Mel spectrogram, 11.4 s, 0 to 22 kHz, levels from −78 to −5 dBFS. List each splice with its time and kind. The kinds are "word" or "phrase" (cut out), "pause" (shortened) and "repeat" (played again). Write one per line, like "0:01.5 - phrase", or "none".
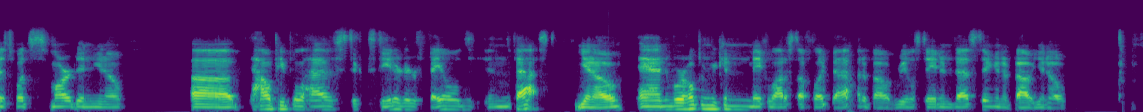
0:02.4 - pause
0:05.6 - pause
0:06.3 - pause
